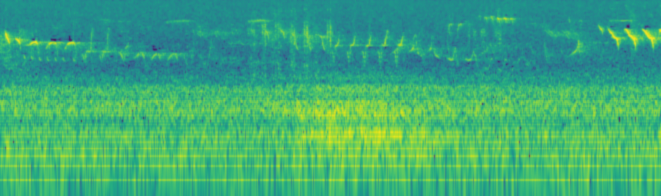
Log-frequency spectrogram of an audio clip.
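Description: Faint outdoor birdsong: short trills of quick high notes, one near the start, a longer one about two to four seconds in and another near the end, over a soft low background noise.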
